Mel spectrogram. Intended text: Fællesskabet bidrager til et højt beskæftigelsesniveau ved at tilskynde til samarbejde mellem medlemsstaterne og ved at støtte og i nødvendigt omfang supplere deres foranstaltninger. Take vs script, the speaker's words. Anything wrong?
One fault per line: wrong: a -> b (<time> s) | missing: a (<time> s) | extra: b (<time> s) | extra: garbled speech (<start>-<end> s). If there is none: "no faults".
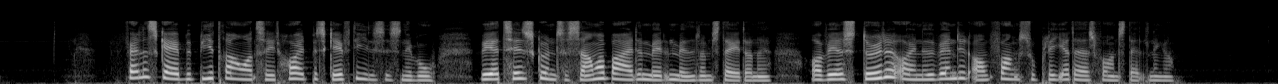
no faults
